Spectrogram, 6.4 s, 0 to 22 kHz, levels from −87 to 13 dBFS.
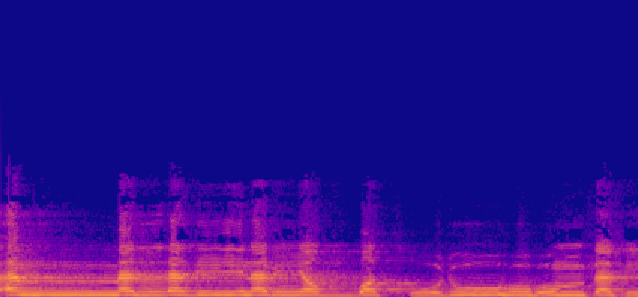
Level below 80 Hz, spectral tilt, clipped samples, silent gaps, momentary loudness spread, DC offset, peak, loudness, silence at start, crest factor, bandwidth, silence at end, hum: -56 dBFS; -6 dB/octave; under 0.1%; none; 8 LU; under 0.1%; 0 dBFS; -17 LUFS; 0 s; 16 dB; 8.4 kHz; 0 s; none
